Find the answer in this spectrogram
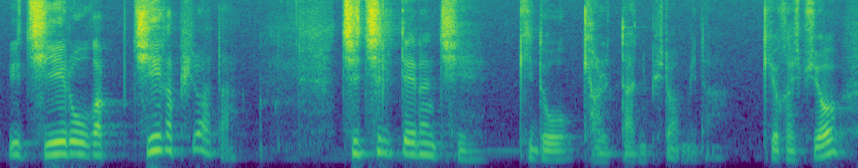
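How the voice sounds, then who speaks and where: Lively, chatty male pastor preaching. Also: medium pitch, breathy edge. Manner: conversational, asks the congregation questions; acts out quoted lines with sudden loud bursts. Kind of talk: sermon.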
